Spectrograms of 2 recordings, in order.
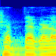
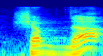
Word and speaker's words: ಶಬ್ದ: ಸರಿ ಉತ್ತರವನ್ನು ನೋಡು ಕನ್ನಡ ಶಬ್ದಗಳ ಉಚ್ಚಾರಣೆಯು ಕಷ್ಟವಲ್ಲ ಎರಡನೇ ವಾಕ್ಯ ಸರಿಯಾಗಿದೆ ಶಬ್ದ ಅಂತ ಹೇಳುತ್ತೇವೆ ಹೊರತು ಶಬ್ದ ಅಂತ ಹೇಳಬಾರದು ಮಹಾಪ್ರಾಣ ಬರಲ್ಲ ಹೊತ್ತು ಹಾಗೆ ಉಚ್ಚಾರಣೆ ಅಂದಾಗ ಅದು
